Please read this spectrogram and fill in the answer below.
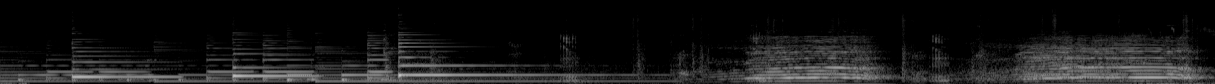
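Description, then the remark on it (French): Cows moo in two long, loud, wavering bellows in the second half, following several seconds of steady, sustained droning tones, with no one speaking. “On dirait qu'elle reconnaît l'odeur des vaches.”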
